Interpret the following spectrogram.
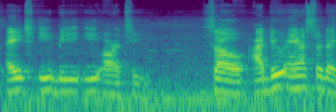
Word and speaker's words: Hebert: it's very easy so the h is silent and the t is silent and then the e makes an a and then that's the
